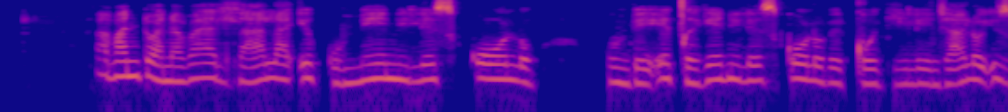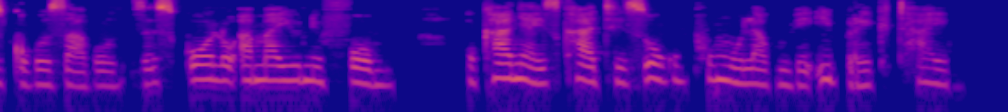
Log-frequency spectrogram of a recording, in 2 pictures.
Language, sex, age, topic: North Ndebele, male, 36-49, education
